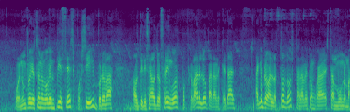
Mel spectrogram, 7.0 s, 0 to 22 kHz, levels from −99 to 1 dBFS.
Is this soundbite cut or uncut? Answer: uncut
